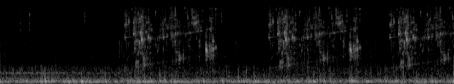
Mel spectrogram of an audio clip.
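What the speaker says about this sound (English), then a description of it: "I just drank infected water." Drinking muddy water from a barrel in the video game Pathologic 2: bursts of splashing, trickling liquid in repeated gulping spells over a low rumbling backdrop.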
